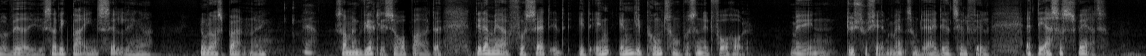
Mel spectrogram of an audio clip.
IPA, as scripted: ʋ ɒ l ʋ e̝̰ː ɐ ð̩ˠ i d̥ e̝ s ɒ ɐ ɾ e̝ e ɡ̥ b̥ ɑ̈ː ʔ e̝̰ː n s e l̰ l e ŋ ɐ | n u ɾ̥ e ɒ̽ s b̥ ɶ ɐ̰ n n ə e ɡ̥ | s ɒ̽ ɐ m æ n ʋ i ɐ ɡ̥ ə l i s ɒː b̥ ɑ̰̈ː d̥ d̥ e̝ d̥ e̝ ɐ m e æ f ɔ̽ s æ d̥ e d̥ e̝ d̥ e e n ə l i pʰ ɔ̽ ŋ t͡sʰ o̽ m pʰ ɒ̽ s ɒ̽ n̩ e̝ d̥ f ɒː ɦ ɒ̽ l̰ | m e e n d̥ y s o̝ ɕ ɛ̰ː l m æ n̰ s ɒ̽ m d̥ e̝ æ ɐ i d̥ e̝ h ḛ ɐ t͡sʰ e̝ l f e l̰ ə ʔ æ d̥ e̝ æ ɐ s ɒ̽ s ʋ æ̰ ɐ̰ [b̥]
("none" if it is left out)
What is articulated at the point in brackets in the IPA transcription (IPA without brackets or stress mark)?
d̥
